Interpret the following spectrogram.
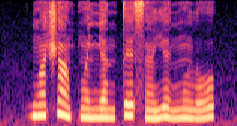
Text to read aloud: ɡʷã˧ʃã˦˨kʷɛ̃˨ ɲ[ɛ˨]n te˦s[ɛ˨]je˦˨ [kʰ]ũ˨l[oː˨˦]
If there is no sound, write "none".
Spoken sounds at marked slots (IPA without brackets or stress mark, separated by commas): ɛ˨, ɛ̃˨, ŋ, o˨˦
